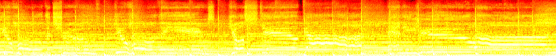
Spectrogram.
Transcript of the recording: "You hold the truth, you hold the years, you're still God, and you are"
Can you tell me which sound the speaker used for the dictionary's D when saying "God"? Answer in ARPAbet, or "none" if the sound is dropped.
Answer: none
